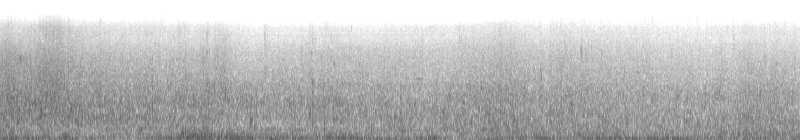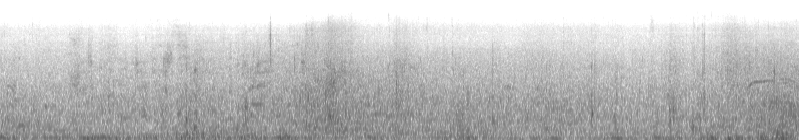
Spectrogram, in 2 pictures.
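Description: Shallow water laps gently against rocks.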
